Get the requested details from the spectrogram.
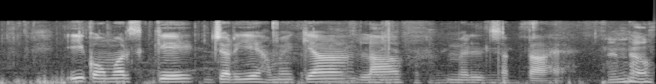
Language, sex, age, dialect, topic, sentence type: Hindi, male, 18-24, Marwari Dhudhari, agriculture, question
